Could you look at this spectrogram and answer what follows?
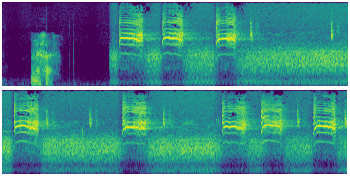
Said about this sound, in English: Man, that call just says get out of town, doesn't it? Yeah, I'm referring it to an annoying sound, and I'd have to go with the blue jay. You are correct.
